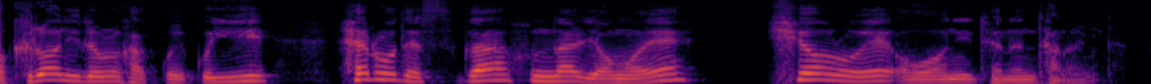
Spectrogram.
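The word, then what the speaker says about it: Ἡρῴδης: 수 없이 하게 됐습니다음 여러분 해롯 그러면 이게 영어 발음은 아니잖아요 이제 그 헬라어 또 히브리어 아라모 런 이제 중동의 이야기 그 이런데 헬라어로는 헤로데스 헤로데스 헤로데스 어이 헤로데스 또영 헤로디아 뭐 이렇게 되는데요 헤로데스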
